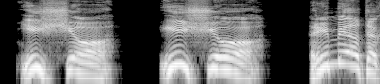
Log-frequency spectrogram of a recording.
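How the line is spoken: Shouting. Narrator (Russian): кричал старший команды

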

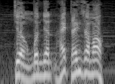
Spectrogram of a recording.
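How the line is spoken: Loud shout. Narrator (Vietnamese): Vân Trung Tử quát to

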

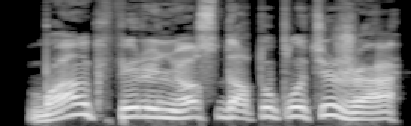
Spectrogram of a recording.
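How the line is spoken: Indignant reply. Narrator (Russian): возмущенно ответил

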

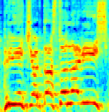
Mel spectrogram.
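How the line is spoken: Shout. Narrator (Russian): крикнул

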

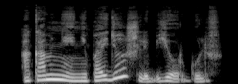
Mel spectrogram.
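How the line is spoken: Plain question. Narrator (Russian): спросил Торир

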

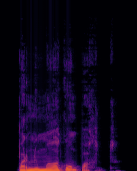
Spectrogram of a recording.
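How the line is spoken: Purring under breath. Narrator (Russian): промурлыкал себе под нос

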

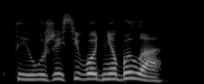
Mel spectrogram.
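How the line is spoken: Displeased grumble. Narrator (Russian): недовольно буркнула Мира

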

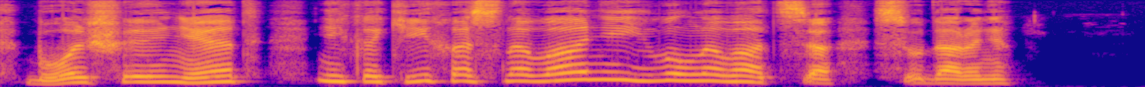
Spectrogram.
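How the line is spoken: Silky, ingratiating tone. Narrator (Russian): Самым вкрадчивым тоном сказал мистер Чилип

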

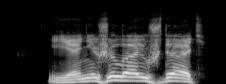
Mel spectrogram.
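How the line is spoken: Feigned growl. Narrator (Russian): зарычал Скордж, продолжая играть свою роль

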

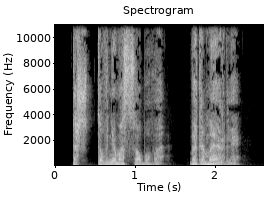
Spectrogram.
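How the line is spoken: Curt and angry. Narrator (Russian): сердито бросил он

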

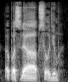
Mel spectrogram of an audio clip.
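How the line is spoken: Almost calm. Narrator (Russian): продолжал он почти спокойно

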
